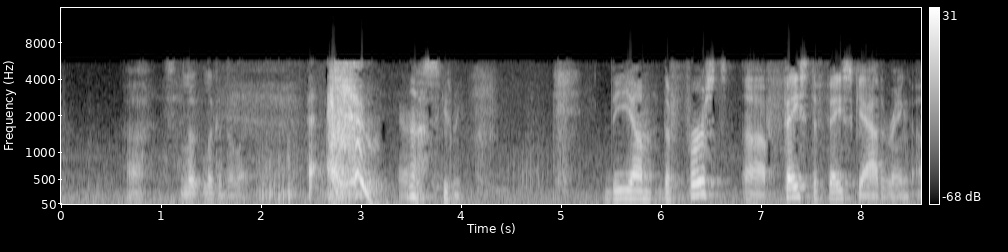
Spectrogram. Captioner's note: sneezes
